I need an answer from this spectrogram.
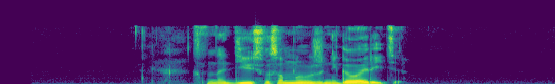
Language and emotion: Russian, angry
